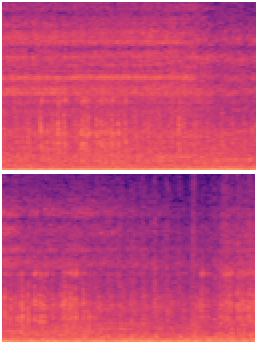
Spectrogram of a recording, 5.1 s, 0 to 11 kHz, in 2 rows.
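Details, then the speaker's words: Van sitting 15 years, first start on starting fluid, smoking: rough uneven idle with loose slapping flutter from two unhooked belts for alternator and AC compressor flopping around; loose belt flapping. "there's two belts and the two belts go to the alternator and uh uh ac compressor for air conditioning and they're not even hooked up right now so they kind of like flanneling around like crazy in there so yeah that's that sound"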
